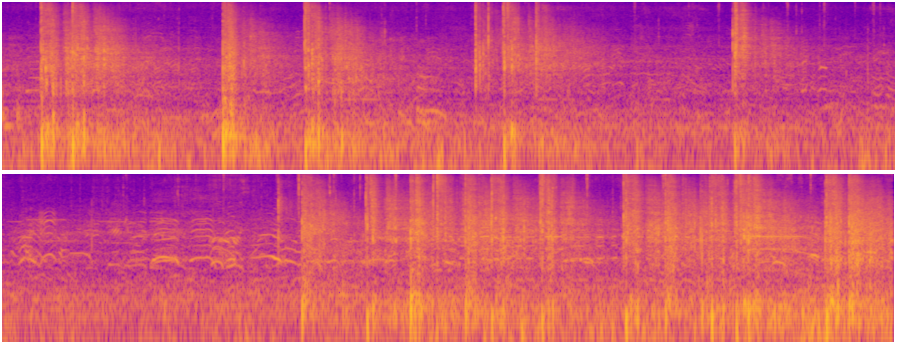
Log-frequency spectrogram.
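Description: At a Civil War reenactment battle, musket and rifle volleys crack out in irregular bursts of single shots and ragged rapid fire. Some loud and near, others more distant, with a narrator's voice talking between them.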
